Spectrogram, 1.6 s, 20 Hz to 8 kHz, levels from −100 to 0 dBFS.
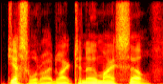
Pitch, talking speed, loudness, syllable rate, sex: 105 Hz, 260 wpm, -20 LUFS, 5.4 syllables/s, male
